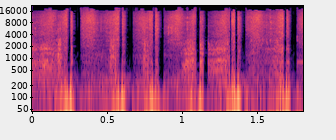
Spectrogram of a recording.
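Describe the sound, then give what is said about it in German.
A zipper on a trouser pocket is pulled in a few quick, rasping strokes, fairly loud, with brief gaps between each scratchy pass and no talking. “so, die Hose, die ich momentan anhabe, vorne eine Tasche, die nochmal unterteilt ist, hinten eine Tasche, die unterteilt ist, jeweils mit Reißverschlüssen”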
